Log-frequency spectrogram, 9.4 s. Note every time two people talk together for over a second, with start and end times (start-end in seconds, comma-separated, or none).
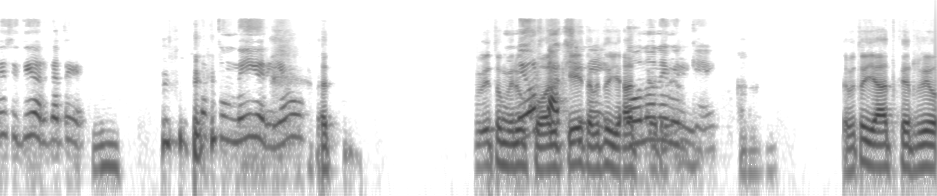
5.0-7.0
